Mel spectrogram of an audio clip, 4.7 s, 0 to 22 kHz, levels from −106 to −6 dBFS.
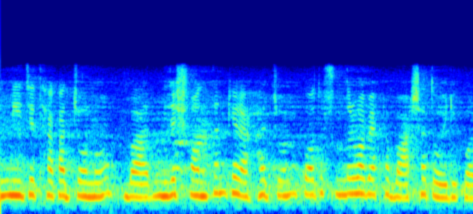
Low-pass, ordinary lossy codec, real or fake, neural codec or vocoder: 7.2 kHz; none; real; none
